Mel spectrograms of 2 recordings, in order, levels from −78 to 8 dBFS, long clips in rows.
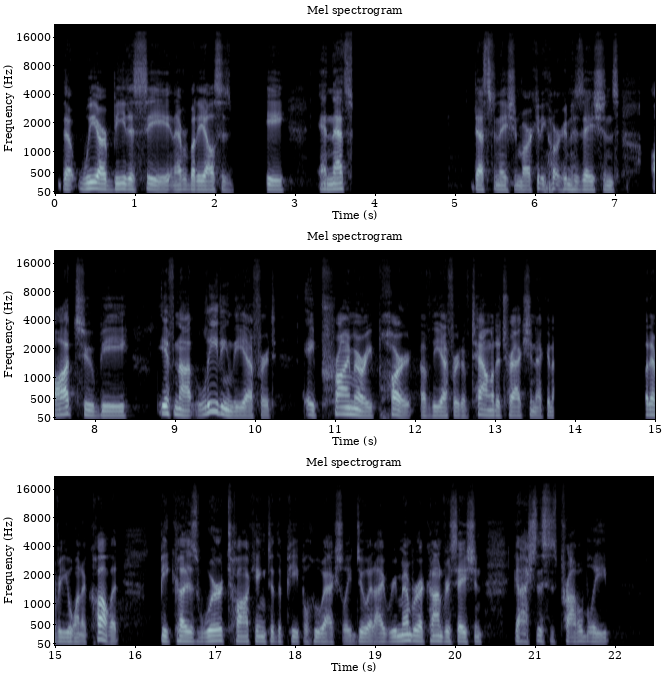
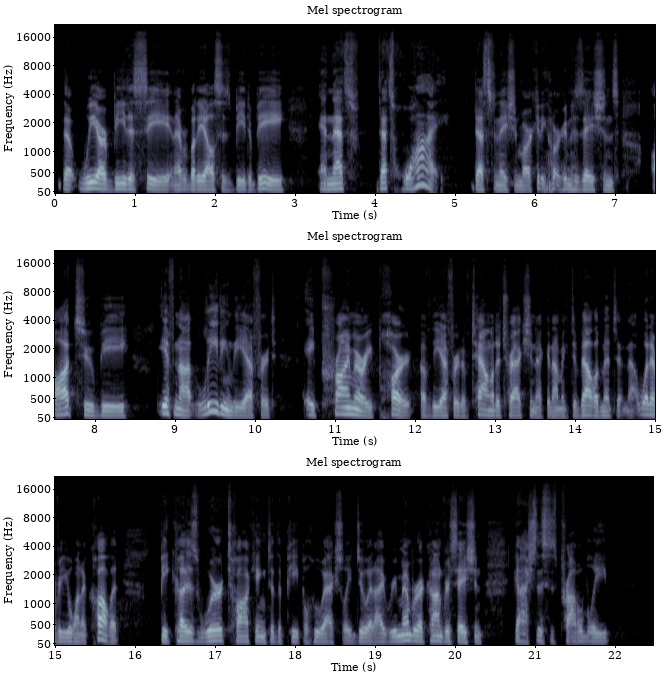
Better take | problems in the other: second | audio cutting out; at 2 s, at 3.5 s for 1 s and at 14 s for 1 s

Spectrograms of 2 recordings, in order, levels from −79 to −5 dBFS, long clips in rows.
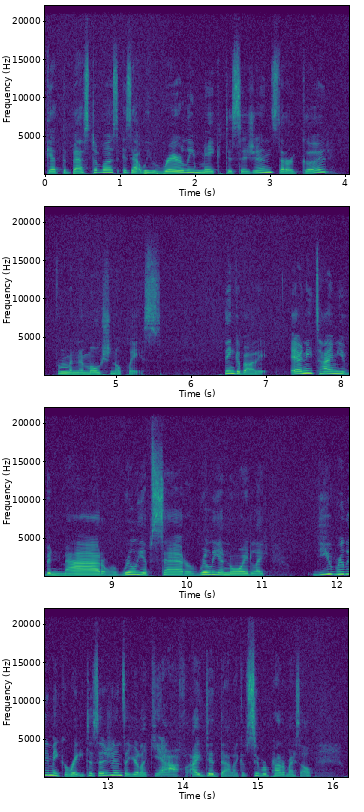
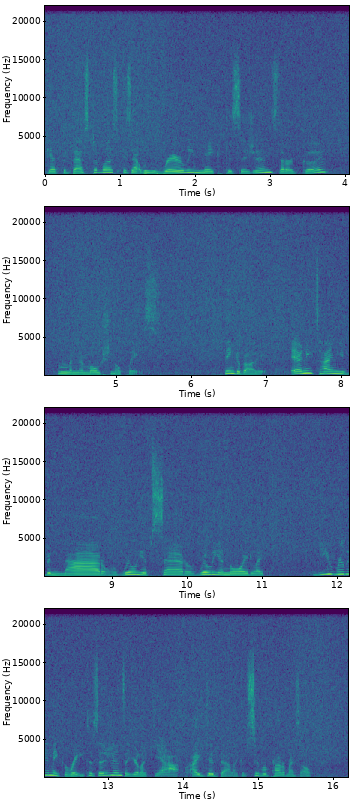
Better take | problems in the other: first | hiss; loud; throughout; 6 dB below the speech; faint in the first

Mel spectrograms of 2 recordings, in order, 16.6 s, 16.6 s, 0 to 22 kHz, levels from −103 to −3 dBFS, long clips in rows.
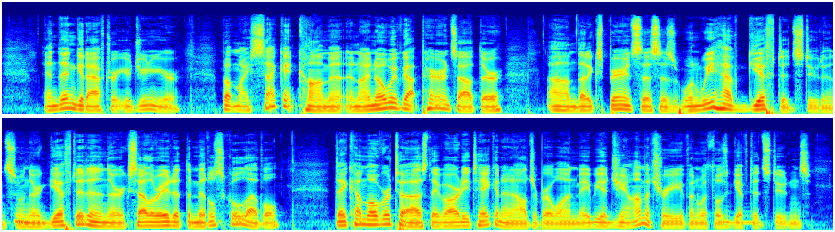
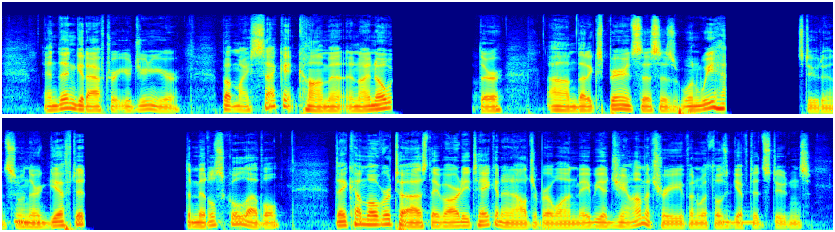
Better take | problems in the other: first | audio cutting out; at 4 s for 1 s, at 7 s for 0.5 s and at 9 s for 1 s

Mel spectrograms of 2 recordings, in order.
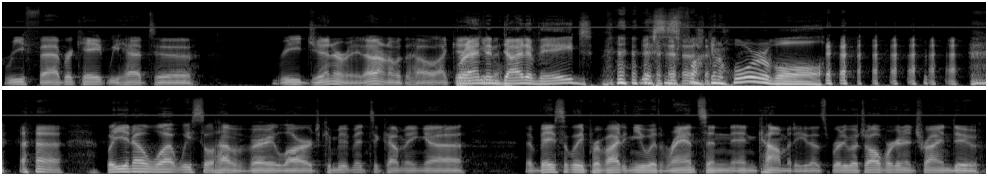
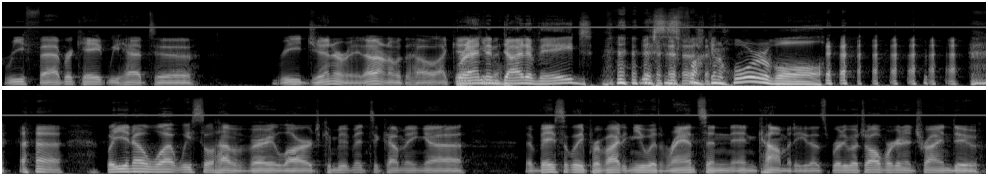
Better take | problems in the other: first | high-pitched whine; loud; throughout; 6.5 kHz, 9 dB below the speech; faint in the first

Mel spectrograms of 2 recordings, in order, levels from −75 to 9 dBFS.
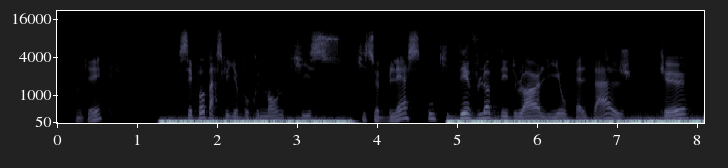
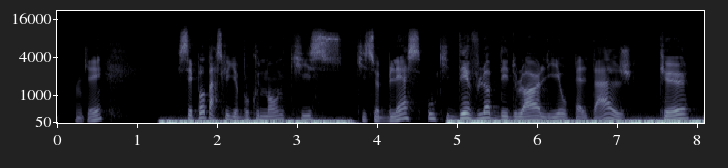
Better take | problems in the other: second | low rumble; loud; from 1.5 to 3.5 s and from 5 s on; 10 dB below the speech; faint in the second

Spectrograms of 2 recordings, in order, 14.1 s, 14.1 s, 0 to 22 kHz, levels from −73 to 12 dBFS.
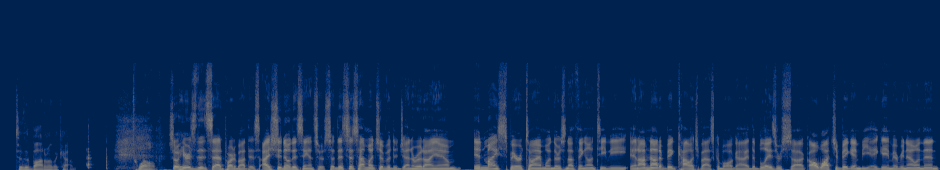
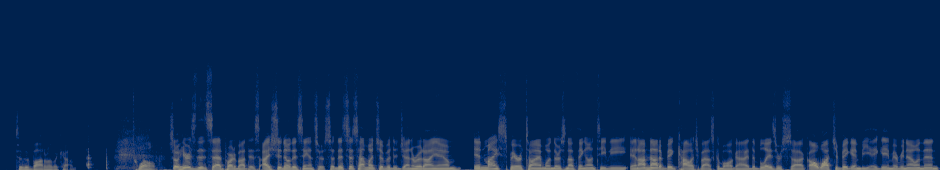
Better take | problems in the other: first | muffled; slightly; fading above 2 kHz

